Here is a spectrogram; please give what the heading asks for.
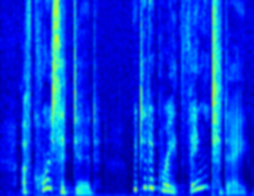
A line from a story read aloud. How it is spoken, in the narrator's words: Quirk exclaimed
